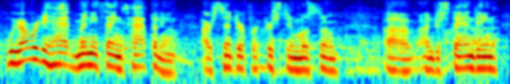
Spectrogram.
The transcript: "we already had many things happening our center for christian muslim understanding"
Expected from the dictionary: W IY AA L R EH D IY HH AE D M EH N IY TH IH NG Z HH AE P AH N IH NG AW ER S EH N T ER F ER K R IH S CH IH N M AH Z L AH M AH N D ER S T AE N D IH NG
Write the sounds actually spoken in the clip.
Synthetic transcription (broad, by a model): W IY L R EH D IY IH D M EH N IY TH IH NG Z HH AE P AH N IH NG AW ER S EH N T ER F ER K R IH S CH IH N M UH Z L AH M AH N D ER S T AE N D IH NG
